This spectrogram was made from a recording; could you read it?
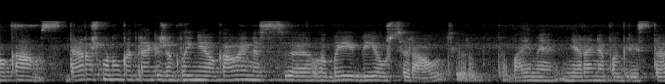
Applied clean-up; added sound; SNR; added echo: none; Tambourine; 20 dB; none.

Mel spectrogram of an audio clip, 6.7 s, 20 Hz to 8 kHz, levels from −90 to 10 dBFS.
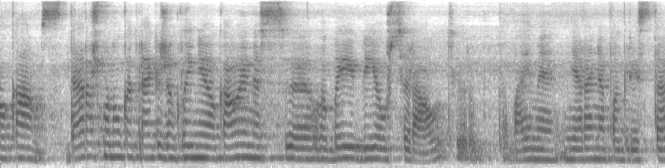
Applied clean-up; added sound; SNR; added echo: none; none; none; none.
